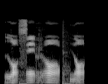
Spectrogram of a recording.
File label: "lo se ropno", lojban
